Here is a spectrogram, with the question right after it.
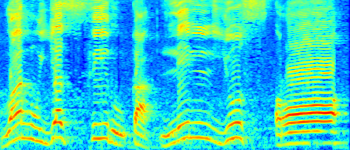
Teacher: یہاں پر لام ساکن کے اندر قلقلے والی کیفیت نہیں بنانی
